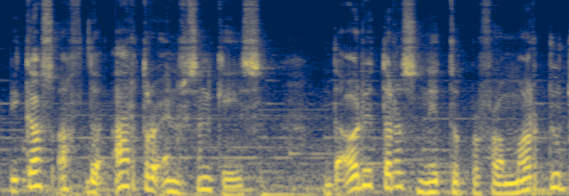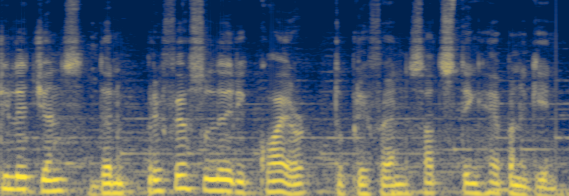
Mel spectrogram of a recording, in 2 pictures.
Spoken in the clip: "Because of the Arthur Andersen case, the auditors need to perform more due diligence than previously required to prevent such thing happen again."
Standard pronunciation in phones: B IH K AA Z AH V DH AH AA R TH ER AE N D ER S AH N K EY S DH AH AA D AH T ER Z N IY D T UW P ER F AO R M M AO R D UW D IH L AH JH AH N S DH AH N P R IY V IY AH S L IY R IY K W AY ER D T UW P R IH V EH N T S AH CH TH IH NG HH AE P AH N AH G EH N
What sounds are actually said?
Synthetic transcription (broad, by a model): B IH K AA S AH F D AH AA R T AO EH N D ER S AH N K EY S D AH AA D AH T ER S N IY D T UW P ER F AO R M M AO R D UW D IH L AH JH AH N S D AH N P R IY F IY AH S L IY R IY K W AY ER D T UW P R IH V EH N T S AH CH T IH NG HH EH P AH N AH G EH N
